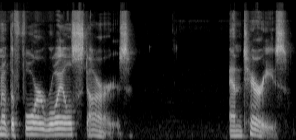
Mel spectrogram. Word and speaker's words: Antares: Antares, if that's how you pronounce it. Yeah, it's Antares.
